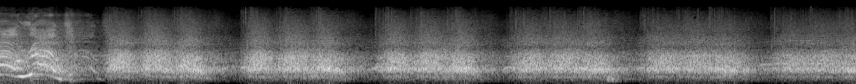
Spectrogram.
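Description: A large crowd chants and cheers in rhythmic bursts.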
